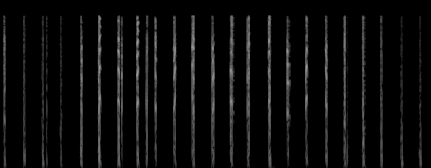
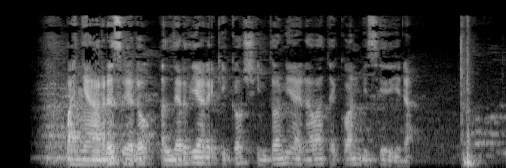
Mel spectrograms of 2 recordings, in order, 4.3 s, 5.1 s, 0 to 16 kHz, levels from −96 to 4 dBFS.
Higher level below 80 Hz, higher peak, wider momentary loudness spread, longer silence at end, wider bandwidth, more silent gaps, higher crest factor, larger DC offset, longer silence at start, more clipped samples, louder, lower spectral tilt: second, -82 dBFS vs -50 dBFS; second, -12 dBFS vs 0 dBFS; about the same, 11 LU vs 13 LU; first, 0.5 s vs 0 s; about the same, 12 kHz vs 11.5 kHz; first, 0.07-0.41 s, 0.48-1.17 s, 1.24-2.67 s, 2.75-3.43 s, 3.49-3.61 s, 3.67-3.80 s vs none; first, 30 dB vs 22 dB; neither; second, 0.05 s vs 0.4 s; neither; second, -37 LUFS vs -21 LUFS; second, 2 dB/octave vs -4 dB/octave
